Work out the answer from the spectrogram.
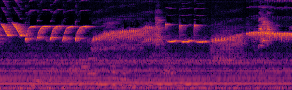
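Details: Canary loper song: a string of rapid downward-sweeping notes, then drawn-out buzzy whistles and a bright high trill at the end, over a low constant hum.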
